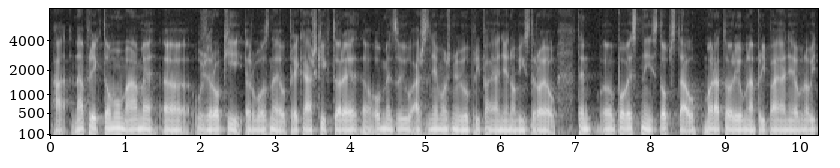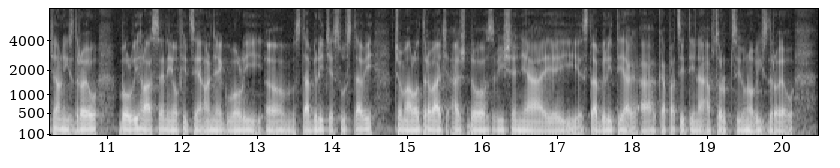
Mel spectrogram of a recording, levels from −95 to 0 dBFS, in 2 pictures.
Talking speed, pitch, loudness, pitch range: 130 wpm, 85 Hz, -17 LUFS, 85-90 Hz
